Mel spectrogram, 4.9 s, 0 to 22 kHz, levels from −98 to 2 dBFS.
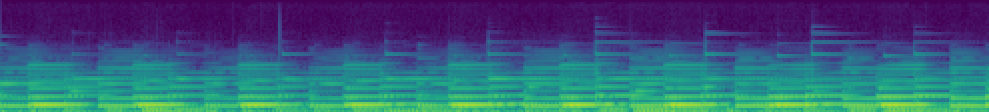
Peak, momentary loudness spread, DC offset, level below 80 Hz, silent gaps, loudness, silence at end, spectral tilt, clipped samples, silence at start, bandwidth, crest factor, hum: -6 dBFS; 5 LU; under 0.1%; -30 dBFS; none; -20 LUFS; 0 s; -10.5 dB/octave; under 0.1%; 0 s; 3.4 kHz; 14 dB; none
